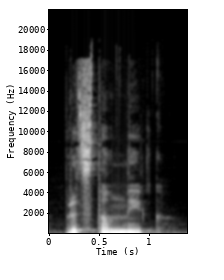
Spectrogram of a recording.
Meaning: representative
- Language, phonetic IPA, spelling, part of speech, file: Ukrainian, [pred͡zstɐu̯ˈnɪk], представник, noun, Uk-представник.ogg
